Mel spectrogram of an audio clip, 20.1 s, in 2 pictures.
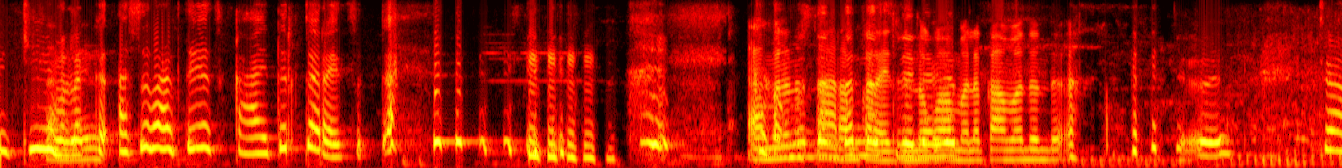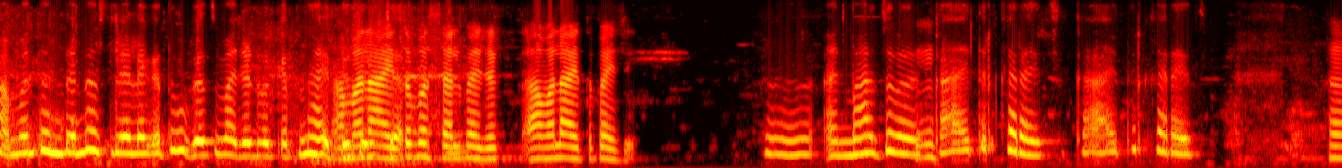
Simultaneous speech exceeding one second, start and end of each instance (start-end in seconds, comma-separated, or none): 5.7-7.0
